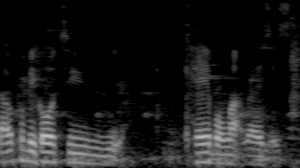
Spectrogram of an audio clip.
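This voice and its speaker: A man over noticeable background noise. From England. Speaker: fitness vlogger. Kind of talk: casual vlog monologue. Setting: gym.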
